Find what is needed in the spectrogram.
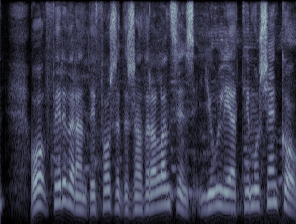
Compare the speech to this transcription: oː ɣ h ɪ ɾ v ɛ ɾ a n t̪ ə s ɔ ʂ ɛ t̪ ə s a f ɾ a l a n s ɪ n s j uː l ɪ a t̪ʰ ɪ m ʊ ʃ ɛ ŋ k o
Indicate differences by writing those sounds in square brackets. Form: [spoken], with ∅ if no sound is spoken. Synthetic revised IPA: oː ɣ [f] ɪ ɾ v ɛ ɾ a n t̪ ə [f] ɔ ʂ ɛ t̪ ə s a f ɾ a l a n s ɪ n s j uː l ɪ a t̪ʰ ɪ m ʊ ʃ ɛ ŋ k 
